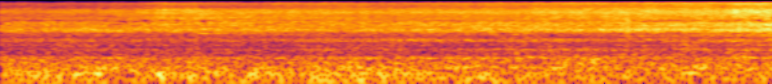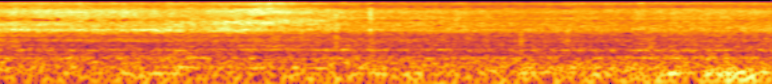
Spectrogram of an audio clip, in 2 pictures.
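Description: Steam locomotive at the platform, a steady hiss of steam over a low rumble, swelling for a couple of seconds about six seconds in.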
